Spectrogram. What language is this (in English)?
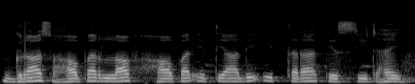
Magahi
